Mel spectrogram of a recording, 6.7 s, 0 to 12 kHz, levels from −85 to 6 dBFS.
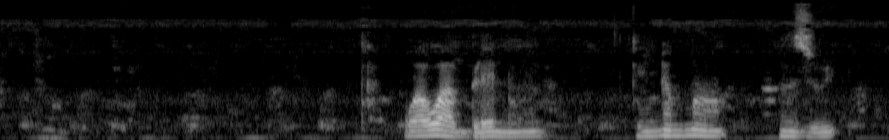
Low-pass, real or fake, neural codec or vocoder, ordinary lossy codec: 10.8 kHz; fake; vocoder, 44.1 kHz, 128 mel bands, Pupu-Vocoder; MP3, 48 kbps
